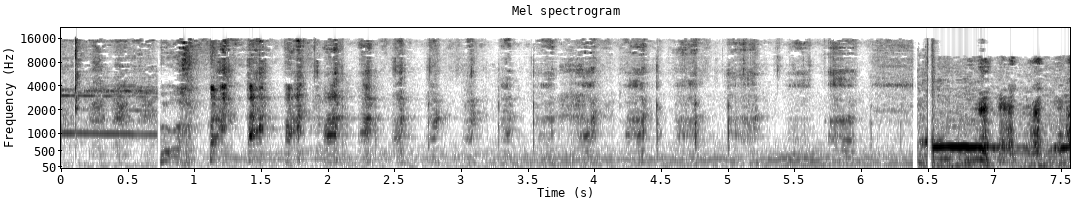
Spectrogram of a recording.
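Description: A man laughs loudly outdoors.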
